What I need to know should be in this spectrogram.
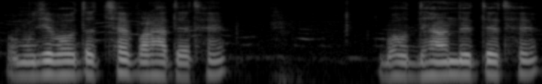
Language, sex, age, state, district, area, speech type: Hindi, male, 18-30, Uttar Pradesh, Jaunpur, rural, spontaneous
